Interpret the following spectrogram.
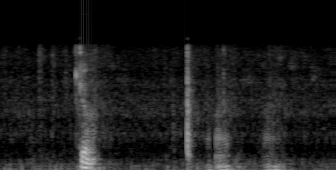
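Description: A man's voice says a single word about a second in. A sharp click follows, then a few short low sounds.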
